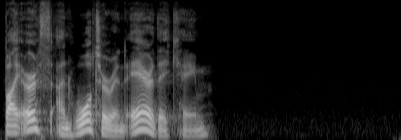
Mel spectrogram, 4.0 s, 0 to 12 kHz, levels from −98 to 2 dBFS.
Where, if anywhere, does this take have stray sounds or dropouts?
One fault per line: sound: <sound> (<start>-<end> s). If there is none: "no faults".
no faults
